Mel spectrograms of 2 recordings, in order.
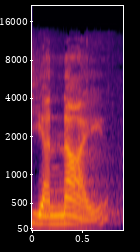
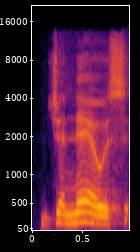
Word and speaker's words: Yanai: Most people even in when you talk about it use the Hebrew name it's Yanai. Alexander Yani Janos is in the English pronunciation but uh he's known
